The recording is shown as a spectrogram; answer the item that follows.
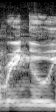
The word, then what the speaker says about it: Ringu: DVDs be more distinguishable ringu is the Japanese word for ring you can call it ringu you can call it ring either way it doesn't matter but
